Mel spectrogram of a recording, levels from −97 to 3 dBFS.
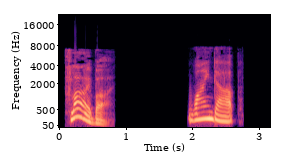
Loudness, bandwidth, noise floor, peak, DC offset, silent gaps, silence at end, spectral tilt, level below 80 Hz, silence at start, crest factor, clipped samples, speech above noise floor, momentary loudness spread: -13 LUFS; 7.6 kHz; under -90 dBFS; 0 dBFS; under 0.1%; 0.87-1.92 s; 0.55 s; -7.5 dB/octave; -48 dBFS; 0.1 s; 14 dB; under 0.1%; over 79 dB; 10 LU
